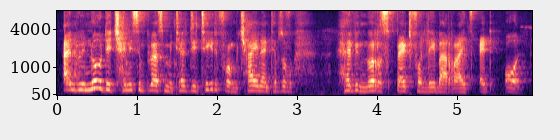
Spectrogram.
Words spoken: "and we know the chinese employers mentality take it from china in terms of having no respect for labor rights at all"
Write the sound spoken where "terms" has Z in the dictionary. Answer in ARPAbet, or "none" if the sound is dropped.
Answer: S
